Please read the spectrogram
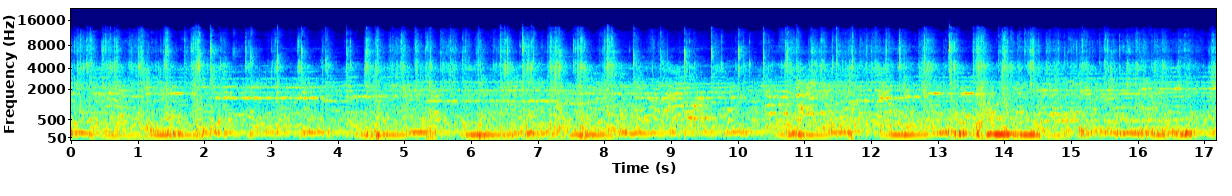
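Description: Group tap dancing: many tap shoes clicking in quick, dense runs, in time to music with a steady, repeating bass line.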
